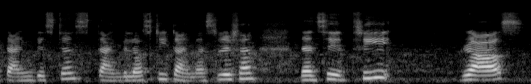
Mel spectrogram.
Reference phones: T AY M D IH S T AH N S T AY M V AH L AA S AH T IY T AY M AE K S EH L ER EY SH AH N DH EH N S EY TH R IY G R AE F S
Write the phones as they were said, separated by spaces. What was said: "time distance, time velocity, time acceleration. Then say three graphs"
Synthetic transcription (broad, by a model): T AY M D IH S T AH N S T AY M V AH L AA S AH T IY T AY M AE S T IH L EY SH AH N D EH N S EY T R IY G R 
